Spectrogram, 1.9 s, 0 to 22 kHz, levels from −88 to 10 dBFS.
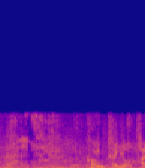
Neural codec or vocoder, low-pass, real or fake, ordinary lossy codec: codec, 24 kHz, 1.5 kbps, HILCodec; 7.2 kHz; fake; none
